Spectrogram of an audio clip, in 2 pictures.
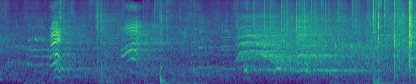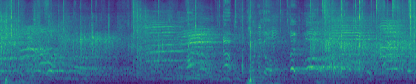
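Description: Badminton rally on an indoor court: players' shoes squeaking on the court floor, sharp racket strikes on the shuttlecock, and low thuds of feet landing.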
